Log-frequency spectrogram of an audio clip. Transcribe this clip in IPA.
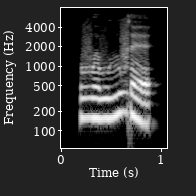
v ə v ɯ v ɾ ɛ

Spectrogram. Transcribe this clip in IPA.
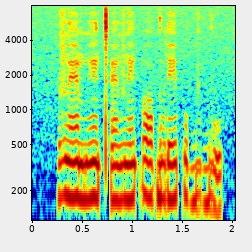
v ɛ̃ b ẽ tʼ ɛ̃ v ẽ ɠ ɔ ɠ u ɾ e p ʊ b ʉ b u

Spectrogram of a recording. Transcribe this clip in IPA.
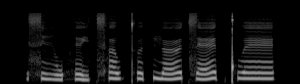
s iː˨˩ w h e˨˩ j t͡sʰ ɐ˧ w t̪ʰ ɵ˨˥ t̚ n̪ œː˨˥ t͡s ɛː˨˥ t̚ kʷʰ ɛː˧

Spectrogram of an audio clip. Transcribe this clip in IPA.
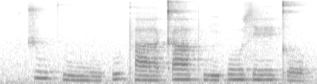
t͡ʃ uː˦ pʰ uː˨ | u˦ pʰ aː˨ kʼ a˦ pʰ u˨ ŋ p oː˦ s eː˦ kʼ o˨

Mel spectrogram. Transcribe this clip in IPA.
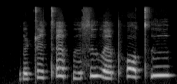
ɾ ɨ˩˧ ʈ e˧ tʼ ɛ˥˧ p ɨ˩˧ s ɨ˥ β ɛ˩˧ pʰ ɔ˥˧ tʼ ɨ˥

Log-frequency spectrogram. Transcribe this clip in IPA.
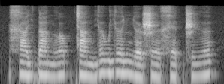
x a˨˩ j ɗ a˨˩ n l ɔ˨˩ p̚ c a˨˩ n j ə˧ w j əː˧ ɲ əː˨˩˨ ʂ əː˨˩ x ɛ˨˩ t̚ ʂ ɨ˧˥ ə̯

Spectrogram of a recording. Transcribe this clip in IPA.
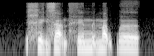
x ḛ˧˨ j z a̰ː˧˨ n h e˨˩ m ḛ˧˨ m a̰˧˨ w ɓ əː˨˩

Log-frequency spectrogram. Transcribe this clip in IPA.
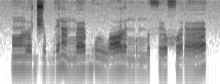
õ l ʊ d͡ʒ ʊ b ɪ ɾ œ̃ ŋ œ b w u w ɔ l ə ŋ o ŋ ʊ θ ʏ χʷ œ ɾ œ

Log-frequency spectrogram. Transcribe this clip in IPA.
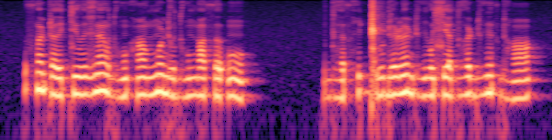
θ ə̃ ʈ ɛ ɪ̯ tʲ u ɪ̯ ɣ ɛ̃ ʊ̯ dʱ ũ h ɑ̃ ʊ̯ ŋ ũ ɖ ɯ dʱ ũ ŋ ɑ θ ə ʔ ũ | dʱ ɛ θ h i ɡ͡ǁ u ɖ e ɭ ẽ ɖʱ i ʊ̯ sʲ ɑ dʱ ə ɖʱ ĩ θ ɖʱ ɑ̃

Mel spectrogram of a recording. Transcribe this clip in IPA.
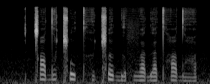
ǀ ɔ dˤ ə̤ ǁ u tʰ ə̤ ǁ ə ɡ ə f v a ɡ a tʰ ɔ dˤ ə̤

